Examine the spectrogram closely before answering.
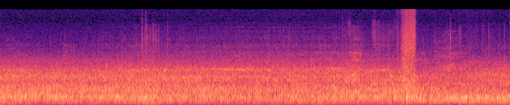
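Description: A small hatchback's engine hums as it drives along, heard from inside the car.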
